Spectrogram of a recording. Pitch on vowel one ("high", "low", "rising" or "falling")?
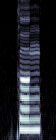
high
